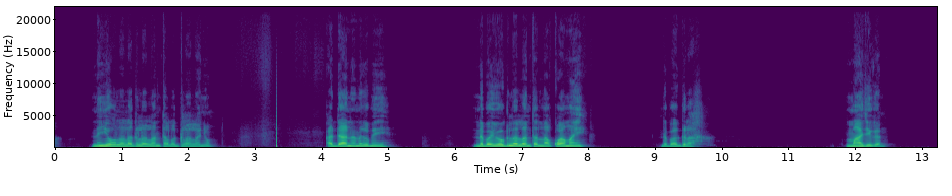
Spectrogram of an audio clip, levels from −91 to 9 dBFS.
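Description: At 1.30 to 1.33 s and again at 3.32 to 3.34 s, a loud pop cuts into the speech. Each is a single sharp click, peaking about 10 dB and then about 15 dB above the speech. A sudden electrical pulse, likely from a switch or static discharge, was added. The speech continues underneath.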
